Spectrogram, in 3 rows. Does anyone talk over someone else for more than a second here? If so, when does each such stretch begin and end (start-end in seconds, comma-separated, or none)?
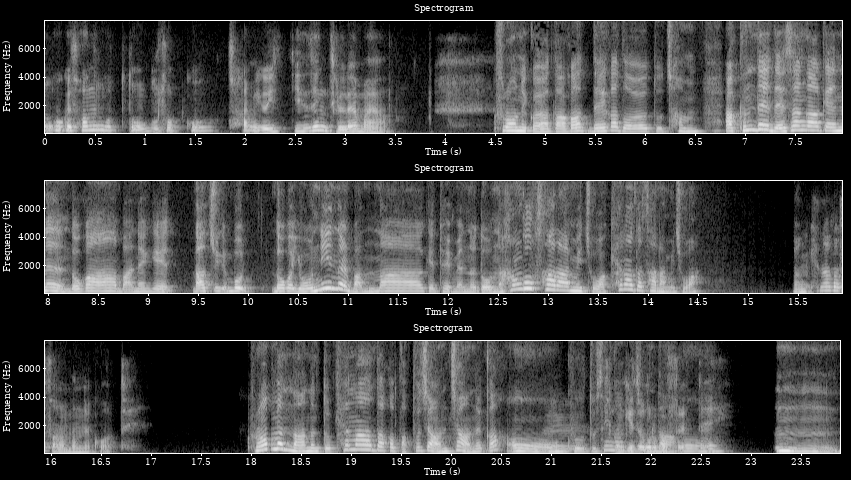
20.9-22.7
